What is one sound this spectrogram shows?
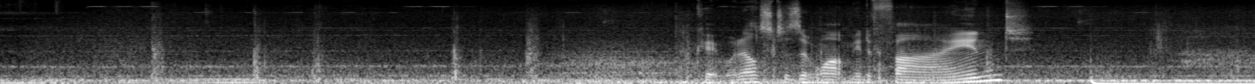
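Footsteps crunch over gravel and grass.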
